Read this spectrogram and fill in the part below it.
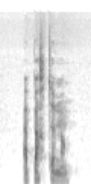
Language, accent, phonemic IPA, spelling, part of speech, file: French, France, /a.paʁ.tə.mɑ̃/, apartement, noun, LL-Q150 (fra)-apartement.wav
- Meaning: obsolete spelling of appartement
